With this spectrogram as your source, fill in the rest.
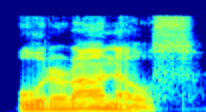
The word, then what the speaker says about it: Uranus: Now, I used to pronounce it in its Greek rendering, but I'm I'm I'm lazy, so I stopped doing it.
